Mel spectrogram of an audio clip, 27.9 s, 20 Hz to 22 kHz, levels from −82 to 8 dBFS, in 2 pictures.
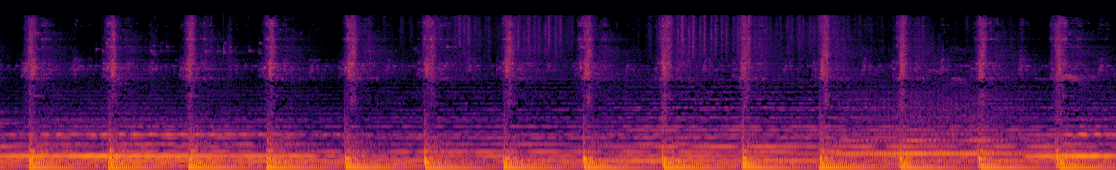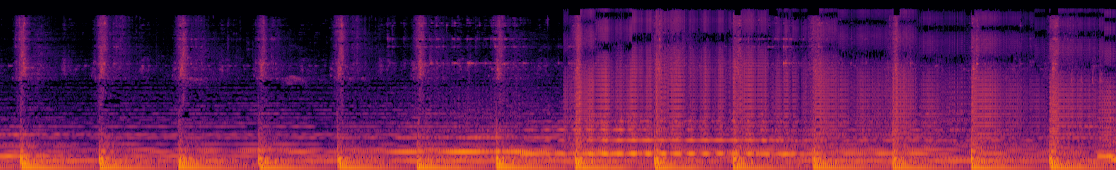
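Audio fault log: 21.00–27.91 s, buffer tearing: a steady 375 Hz robotic buzz under the signal, consistent with a 128-sample buffer; a small slice of each period repeats audio about 10 ms old, with hard joins.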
